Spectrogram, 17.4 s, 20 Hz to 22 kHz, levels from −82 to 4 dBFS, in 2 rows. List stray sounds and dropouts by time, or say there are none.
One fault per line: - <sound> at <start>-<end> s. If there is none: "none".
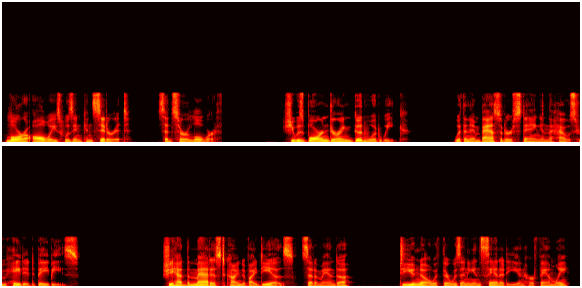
none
